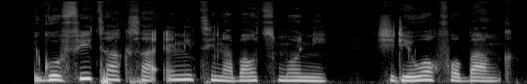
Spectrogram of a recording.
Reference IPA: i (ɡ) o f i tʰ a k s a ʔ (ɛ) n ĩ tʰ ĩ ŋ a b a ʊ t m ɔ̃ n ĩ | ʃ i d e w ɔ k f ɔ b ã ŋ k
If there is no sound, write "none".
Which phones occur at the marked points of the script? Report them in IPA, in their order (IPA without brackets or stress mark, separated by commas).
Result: ɡ, ɛ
